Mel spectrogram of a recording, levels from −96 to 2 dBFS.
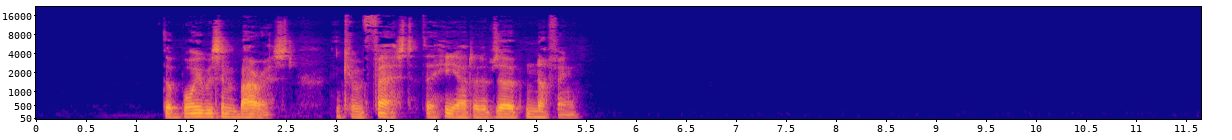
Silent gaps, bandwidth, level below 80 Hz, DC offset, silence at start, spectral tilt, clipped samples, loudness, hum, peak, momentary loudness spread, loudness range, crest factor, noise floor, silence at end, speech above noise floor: none; 16 kHz; -62 dBFS; under 0.1%; 1.3 s; -5 dB/octave; under 0.1%; -20 LUFS; none; -2 dBFS; 13 LU; 7 LU; 22 dB; -89 dBFS; 6.2 s; 69 dB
